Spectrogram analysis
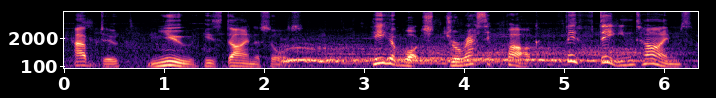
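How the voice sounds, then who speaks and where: A man's voice: medium pitch, background noise. A man narrating a children's story dramatically from a script.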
